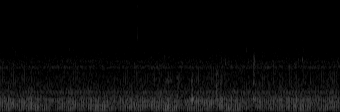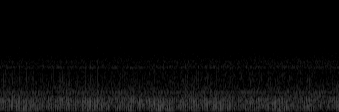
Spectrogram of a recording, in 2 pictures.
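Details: Low, continuous purring from Kuri the cat, asleep on her mother's bed. The rhythmic rumble holds steady throughout, broken only by a few faint ticks and small rustles.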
